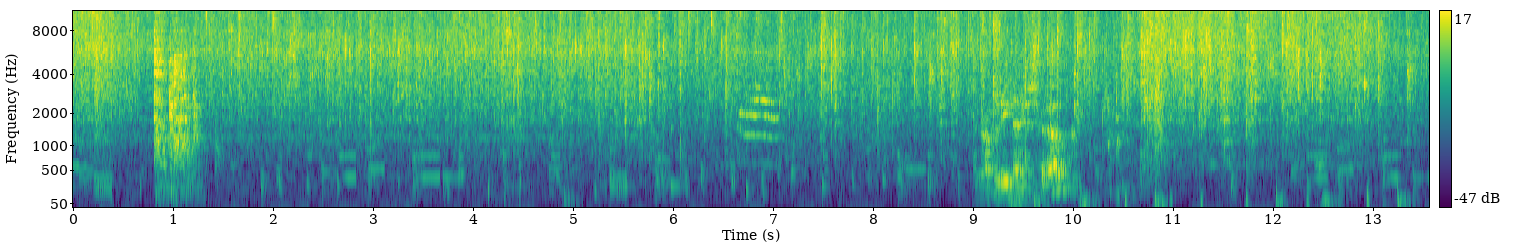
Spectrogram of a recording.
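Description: Food sizzles and crackles in a hot frying pan.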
